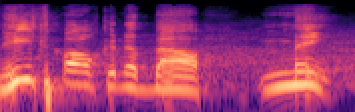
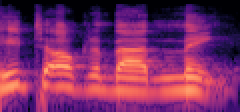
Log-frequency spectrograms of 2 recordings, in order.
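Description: First: Louder, sassy he's talking about me; with an attitude. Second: Said in the usual way. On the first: Shown as a demonstration. Preacher asks church to say it with an attitude. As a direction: give it some attitude. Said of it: "Say it with an attitude". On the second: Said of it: "tell somebody".

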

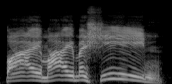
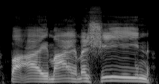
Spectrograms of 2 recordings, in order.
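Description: First: Chanted, high, long-drawn hypnotic wail; chanted, repeat the spell higher, stretching every word; slow, swooping high-pitched sales chant; hypnotist's chant, rising. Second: Chanted, slow, drawn-out hypnotic voice; chanted, stretch each word as if hypnotizing; droning sales chant at half speed; hypnotist's chant. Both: Acted. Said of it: "as though to hypnotize as he mutters".

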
